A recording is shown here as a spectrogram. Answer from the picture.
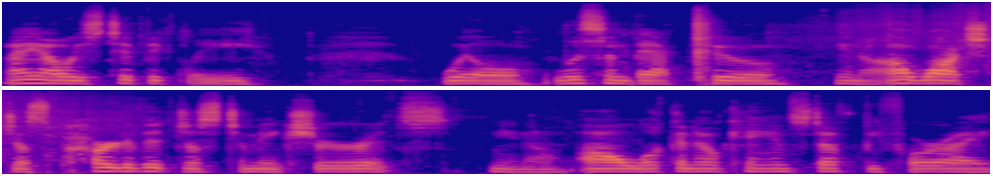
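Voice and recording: A woman talks at an extremely low pitch with little pitch movement. Her pace is fairly slow.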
